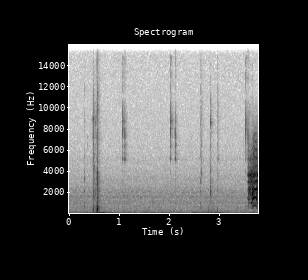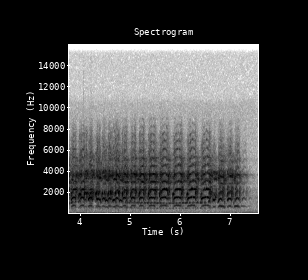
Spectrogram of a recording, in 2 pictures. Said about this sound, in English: The kookaburra is a small bird that lives only in Australia. Its loud laughing call can be heard early in the morning and late in the afternoon.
